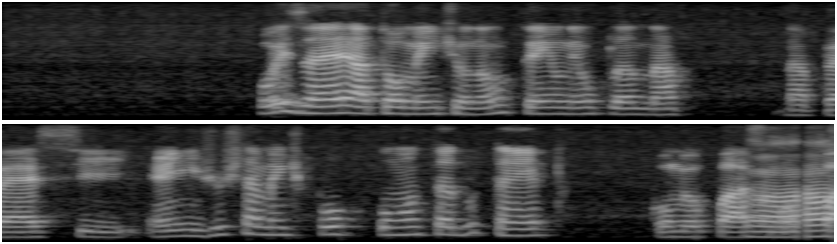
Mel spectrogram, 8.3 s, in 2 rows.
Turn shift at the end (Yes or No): No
